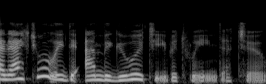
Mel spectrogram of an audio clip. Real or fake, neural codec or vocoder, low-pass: real; none; 7.2 kHz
